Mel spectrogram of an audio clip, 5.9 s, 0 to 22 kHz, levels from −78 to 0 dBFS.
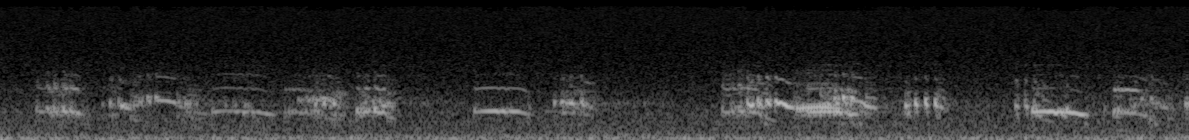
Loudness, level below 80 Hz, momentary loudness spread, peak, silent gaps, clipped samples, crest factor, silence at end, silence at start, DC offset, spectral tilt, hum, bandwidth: -32 LUFS; -42 dBFS; 13 LU; -14 dBFS; none; under 0.1%; 18 dB; 0 s; 0 s; 0.2%; -4.5 dB/octave; none; 18 kHz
